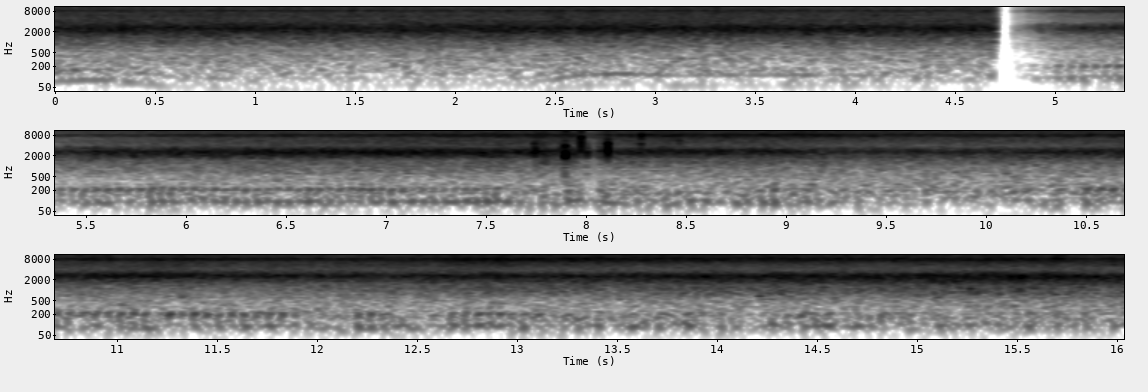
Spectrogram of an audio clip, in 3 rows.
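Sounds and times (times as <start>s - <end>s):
river rushing: 0.0s - 16.0s
light clicks: 7.6s - 8.4s.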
